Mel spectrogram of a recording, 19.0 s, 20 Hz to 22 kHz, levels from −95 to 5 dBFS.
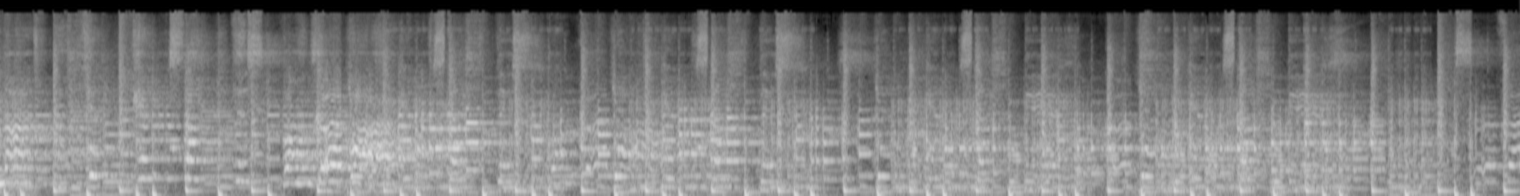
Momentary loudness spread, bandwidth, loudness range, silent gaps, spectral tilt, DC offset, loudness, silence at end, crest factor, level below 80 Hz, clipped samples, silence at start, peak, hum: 7 LU; 17 kHz; 5 LU; none; -4 dB/octave; under 0.1%; -15 LUFS; 0 s; 14 dB; -26 dBFS; under 0.1%; 0 s; -2 dBFS; none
